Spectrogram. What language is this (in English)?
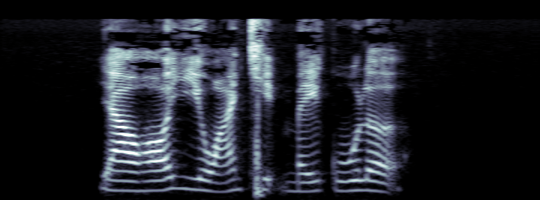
Cantonese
